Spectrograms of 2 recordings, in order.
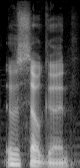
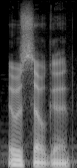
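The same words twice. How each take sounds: The two takes are said the same way.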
